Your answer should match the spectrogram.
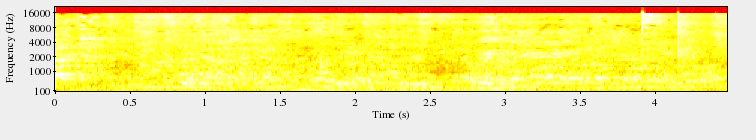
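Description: Guests chattering, several voices talking over one another in a large hall.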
